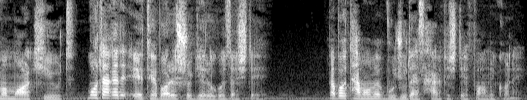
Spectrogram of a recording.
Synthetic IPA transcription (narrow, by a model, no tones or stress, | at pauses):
mːɒːmɒɾkʰjuːt̪ʰmot̪ʰæɣe̞d̪ʔeʔt̪ʰe̞bɒːɾeʃɾoɟeɾoɡo̞zɒːʃt̪e̞ | væbɒːt̪ʰæmɒːme̞vod͡ʒuːd̪æz̥hæɾfe̞ʃd̪̥e̞fɒːmiːkʰo̞̰ne̞̰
